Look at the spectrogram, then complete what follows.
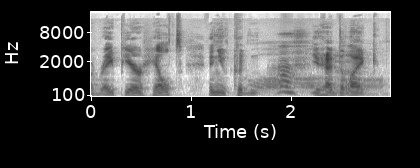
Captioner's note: group moans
